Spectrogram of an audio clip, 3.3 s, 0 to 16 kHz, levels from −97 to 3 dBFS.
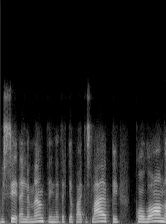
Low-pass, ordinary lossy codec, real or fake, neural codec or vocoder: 7.2 kHz; Opus, 16 kbps; fake; codec, 16 kHz, 1 kbps, FunCodec, trained on Chinese and English, 50 frames a second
